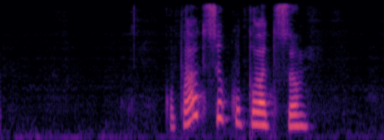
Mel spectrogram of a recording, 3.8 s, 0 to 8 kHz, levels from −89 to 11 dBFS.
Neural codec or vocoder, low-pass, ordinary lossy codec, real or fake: codec, 24 kHz, 1.5 kbps, HILCodec; 7.2 kHz; none; fake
